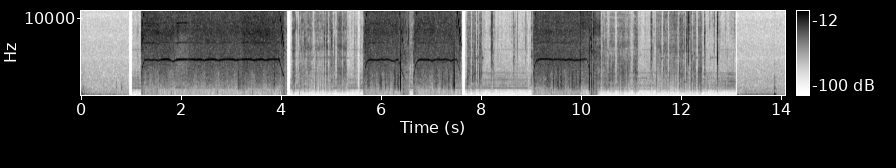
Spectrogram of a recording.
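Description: Small high-speed grinder whining in three bursts of a few seconds each as it cuts a notch into the steel jaw of a Knipex parallel-jaw pliers wrench. The pitch holds steady during each burst and falls away as the grinder is switched off.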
